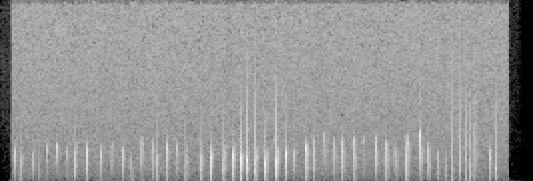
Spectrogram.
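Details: A bat's echolocation call, normally too high-pitched to hear, lowered in pitch to audible range: a fast train of sharp clicks, bursts of sound that bounce off objects in its environment.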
